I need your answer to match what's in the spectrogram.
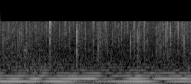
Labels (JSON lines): {"label": "biophony, midshipman", "recorder": "SoundTrap 500"}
